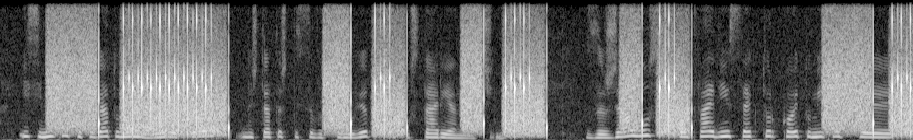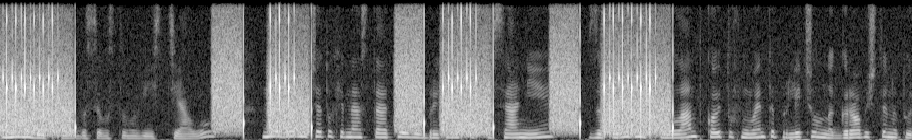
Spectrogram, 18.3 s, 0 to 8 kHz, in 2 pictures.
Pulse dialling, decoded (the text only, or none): 0 2 3 2 9 3 4 6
